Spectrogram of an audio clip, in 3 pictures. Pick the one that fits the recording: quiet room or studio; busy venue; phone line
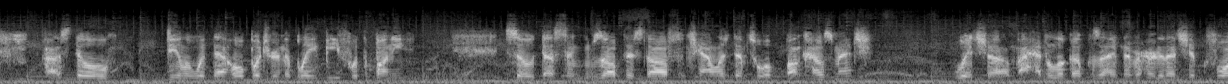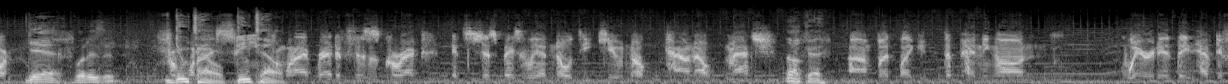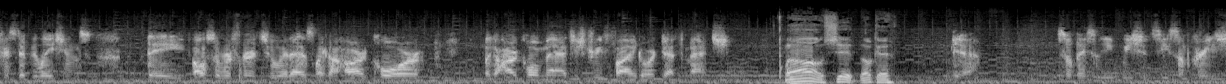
phone line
